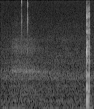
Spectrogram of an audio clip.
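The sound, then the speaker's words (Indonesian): A short, abrupt burp after drinking coffee pops out near the end, loud against an otherwise quiet background with no talking. “Sorry tadi, sendawa kopinya keluar.”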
